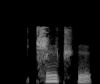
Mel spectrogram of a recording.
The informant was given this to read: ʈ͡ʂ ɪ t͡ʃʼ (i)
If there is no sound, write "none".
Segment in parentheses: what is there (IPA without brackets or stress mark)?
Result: ɪ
